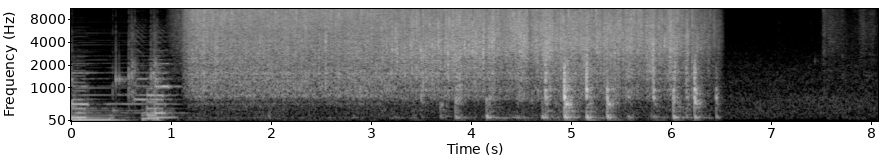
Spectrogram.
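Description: A second of music, then kimchi fried rice sizzling in a hot non-stick frying pan while a spatula stirs it, with several sharp scrapes and taps of the spatula against the pan partway through. The sizzle cuts off suddenly after about five seconds.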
